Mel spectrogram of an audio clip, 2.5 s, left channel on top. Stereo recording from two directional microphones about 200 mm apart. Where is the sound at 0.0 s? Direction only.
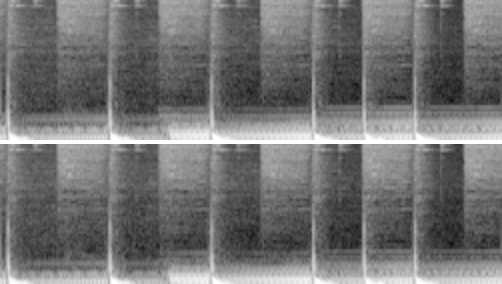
Centre (ahead or behind).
